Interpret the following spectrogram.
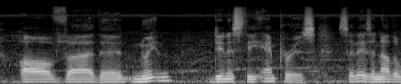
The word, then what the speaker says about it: Nguyễn: Now you'll notice Nguyễn has what's called a dấu ngã, and ngã is pronounced, it kind of goes up and down, it's quite a dramatic one, and so you say Nguyễn, Nguyễn, Nguyễn, and this is where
